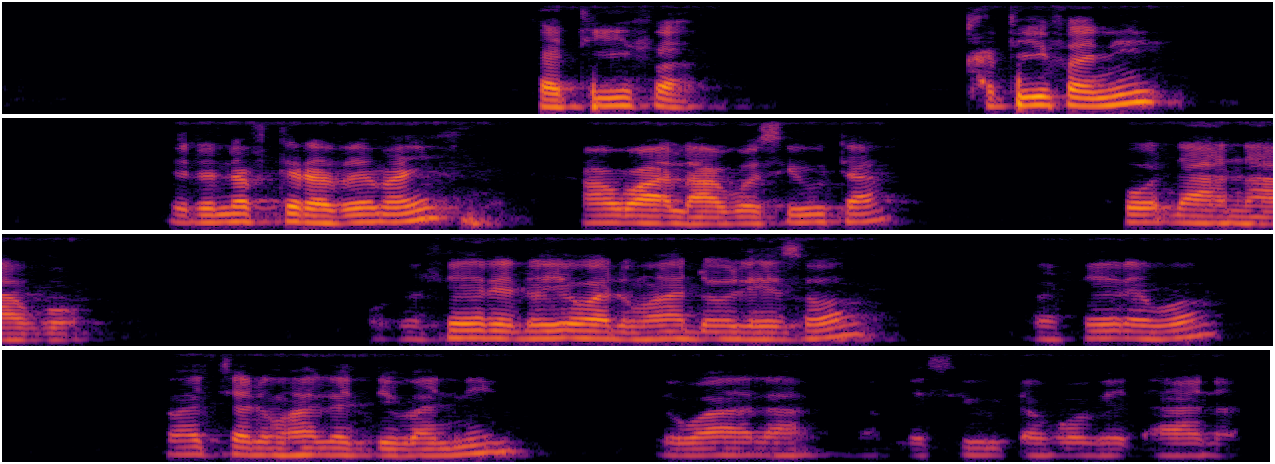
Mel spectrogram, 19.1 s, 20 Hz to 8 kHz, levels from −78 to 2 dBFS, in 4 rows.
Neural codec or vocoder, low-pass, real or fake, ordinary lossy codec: vocoder, 22.05 kHz, 80 mel bands, WaveNeXt; 7.2 kHz; fake; Opus, 64 kbps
